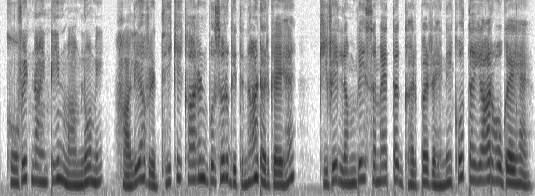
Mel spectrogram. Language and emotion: Hindi, fearful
